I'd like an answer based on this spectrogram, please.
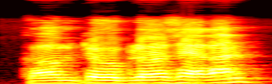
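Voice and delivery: loud, high threat; threatening cow. A narrator's reading. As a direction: dare the boy to come closer. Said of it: "sagte Mairus".

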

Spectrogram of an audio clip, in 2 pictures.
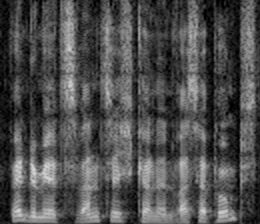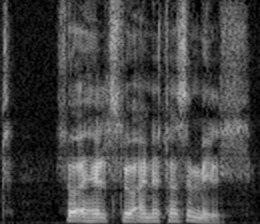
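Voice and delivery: lightly voiced gardener; Mexle's voice.

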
